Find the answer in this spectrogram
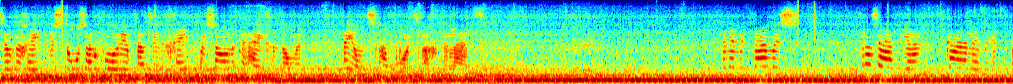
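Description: Jet airliner's engines at low power heard inside the cabin while taxiing after landing: a steady low drone, with a humming tone that comes in about three seconds in and grows louder about five seconds in. A cabin announcement plays over the drone.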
